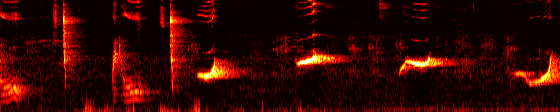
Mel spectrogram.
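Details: Pet African grey parrot in a happy mood, vocalizing slowly indoors: a few short speech-like bursts at first, then four drawn-out whistled notes with upward twists, spaced roughly every one and a half seconds, over a low background hum.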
